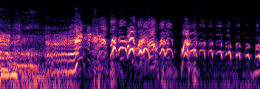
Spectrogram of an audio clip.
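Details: Pet Chihuahua Niki letting out a rapid run of short, high yips, several per second after a brief human voice, the bursts uneven in spacing and loudness.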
